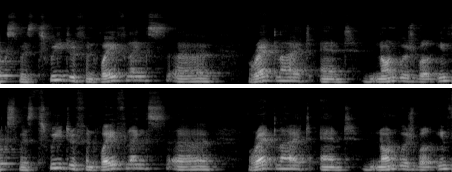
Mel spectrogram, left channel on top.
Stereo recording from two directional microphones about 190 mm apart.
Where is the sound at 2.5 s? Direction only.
50° right (ahead or behind).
